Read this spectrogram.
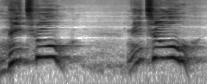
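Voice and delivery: very high, loud, delighted; eager squeal. Retold or imitated. Teacher thrilled the office worker hunts the thief, high loud squeal. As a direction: squeal it out in glee.

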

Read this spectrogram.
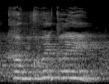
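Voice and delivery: high, loud urgent shout; acted cry of alarm; urgent call. A narrator's reading. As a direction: call the villagers over in mock alarm. Boy raising a false alarm.

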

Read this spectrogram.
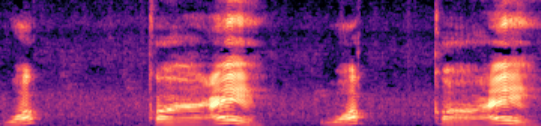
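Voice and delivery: "وقعاه" very slow, waq-qa-'a; shadda demonstration. Shown as a demonstration. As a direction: hold a long stop on the q of "وقعاه". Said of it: "بالشده".

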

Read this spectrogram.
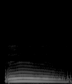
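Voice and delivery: low, pleased mmm of tasting fruit; girl in the fig tree savouring fruit, contented hum. Acted. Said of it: "La petite se régalait".

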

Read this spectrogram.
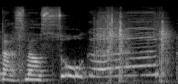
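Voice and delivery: high, slow swooning delight; delighted squeal. Real, not acted. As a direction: squeal over the smell. Swooning over the scent.

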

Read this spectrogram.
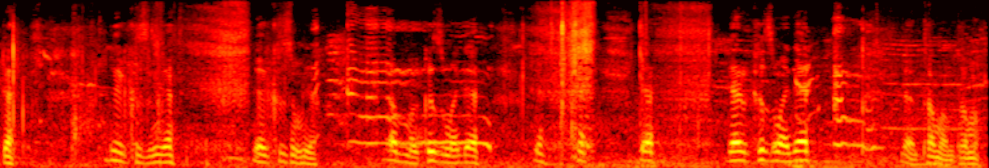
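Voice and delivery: soft, hushed calling to a cat; soft coaxing. Real, not acted. Coaxing the angry mother cat closer, softly.

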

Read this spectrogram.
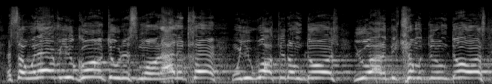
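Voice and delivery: high, driving exhortation; fervent preaching. Acted. Preacher telling worshippers how to come through the doors, fervent preaching. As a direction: urge the congregation on in rhythmic phrases.

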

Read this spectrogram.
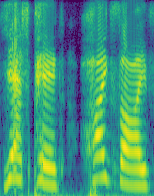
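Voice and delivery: loud cheer; excited cheer. Real, not acted. Gamer cheering his Pokemon, loud. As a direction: celebrate the hit. Celebrating a win.

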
